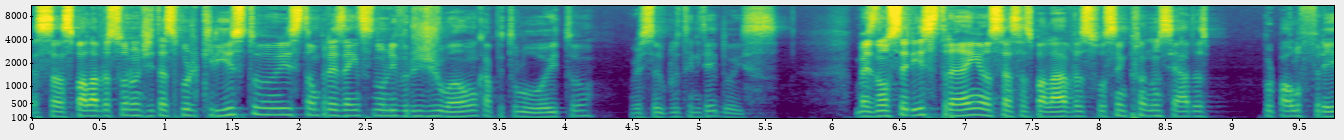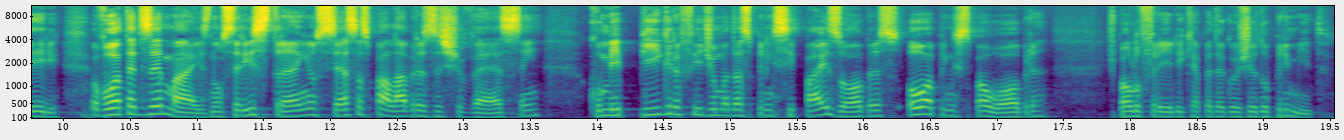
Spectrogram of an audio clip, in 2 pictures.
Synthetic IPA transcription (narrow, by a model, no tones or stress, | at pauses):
ɛsɐspalavɾɐsfoɾɐ̃w̃d͡ʒit̪ɐspoɾkɾist̪ʊɪst̪ɐ̃w̃pɾezẽnt͡ʃɪznʊlivɾʊd͡ʒɪʒuɐ̃w̃kapit̪ulʊojt̪ʊ | veɾsikʊlʊt̪ɾĩnt̪ejd̪ojs | mɐznɐ̃w̃seɾiɐɪst̪ɾɐ̃ɲʊsɪɛsɐspalavɾɐsfosẽj̃pɾonũsiad̪ɐs | poɾpawlʊfɾejɾɪewvowat̪ɛd͡ʒɪzeɾmajsnɐ̃w̃seɾiɐɪst̪ɾɐ̃ɲʊsɪɛsɐspalavɾɐzɪst͡ʃivɛsẽj̃ | kõmʊepiɡɾɐfɪd͡ʒɪũmɐd̪ɐspɾĩsipajzɔbɾɐzowɐpɾĩsi̥pawɔbɾɐ | d͡ʒɪpawlʊfɾejɾɪkɪɛɐped̪aɡoʒiɐd̪opɾimid̪ʊ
